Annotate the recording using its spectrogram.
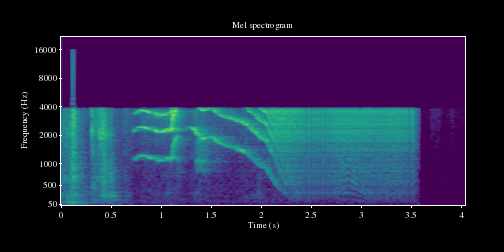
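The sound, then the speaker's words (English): A vault door sound effect: a few heavy clunks, then a loud creaking metallic groan that slides downward in pitch and settles into a low rumble before cutting off abruptly. “And what that is, that's the sound of a vault door opening.”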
